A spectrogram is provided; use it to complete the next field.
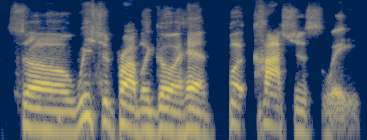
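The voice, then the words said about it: Put-on Brooklyn accent. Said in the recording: “Why are you from Brooklyn now? ... His accent just changes like the whole.”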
